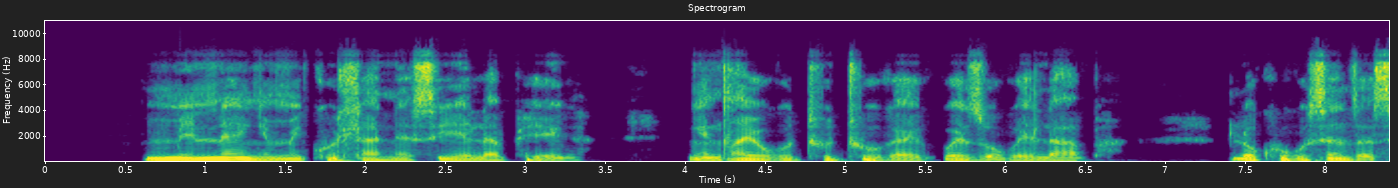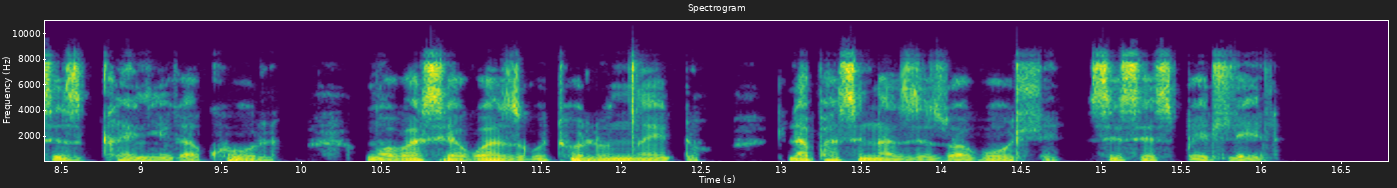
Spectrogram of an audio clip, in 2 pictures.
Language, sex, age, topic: North Ndebele, female, 25-35, health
